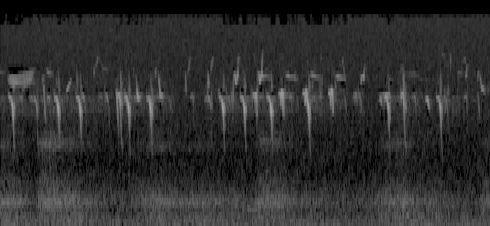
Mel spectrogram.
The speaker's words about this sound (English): Big flock of crossbills just flew in here. There must be about six birds. And they're type twos.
